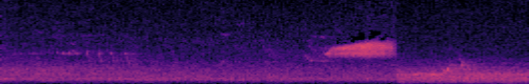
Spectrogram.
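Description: Wild birds calling over a steady hiss: a few faint high trills in the first second, a loud short buzzy call about three seconds in, then a brief rising chirp.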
